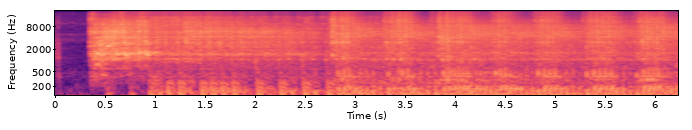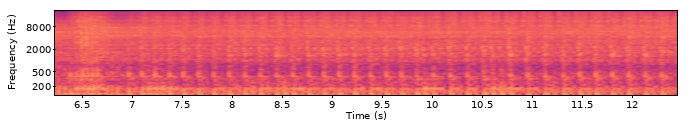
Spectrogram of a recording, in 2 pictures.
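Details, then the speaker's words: 1986 Honda ATC250ES Big Red, 250cc four-stroke, sat five years. First start on a remote tank after carburetor install, choke on: brief cranking, catches at once and settles into a steady, even idle with no knocks or misses. "Idling. Man, this thing sounds good."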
